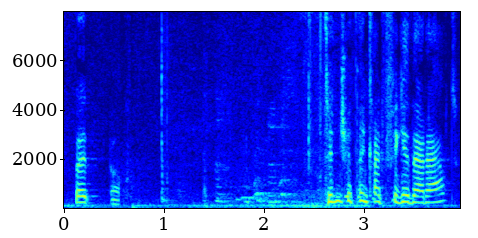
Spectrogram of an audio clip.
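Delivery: mock disbelief, scolding; sarcastic scolding tv judge. Real, not acted. Judge catching an inflated claim.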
